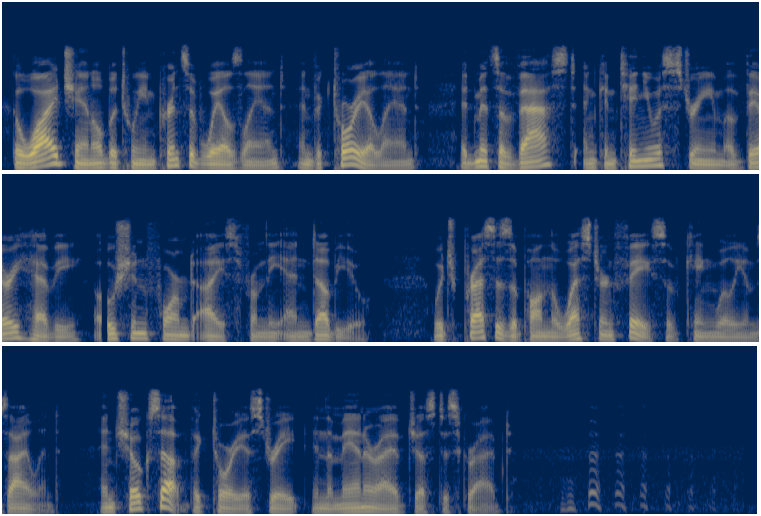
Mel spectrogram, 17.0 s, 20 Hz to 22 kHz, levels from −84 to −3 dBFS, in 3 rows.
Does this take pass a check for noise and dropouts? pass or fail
fail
